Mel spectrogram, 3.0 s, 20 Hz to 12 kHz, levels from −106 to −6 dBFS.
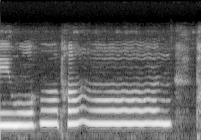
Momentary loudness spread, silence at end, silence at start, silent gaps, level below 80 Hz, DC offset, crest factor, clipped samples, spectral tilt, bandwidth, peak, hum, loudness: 6 LU; 0 s; 0 s; none; -60 dBFS; under 0.1%; 10 dB; under 0.1%; -5.5 dB/octave; 6.4 kHz; -6 dBFS; none; -19 LUFS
